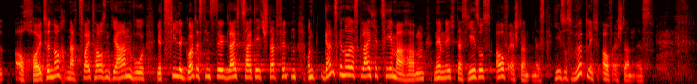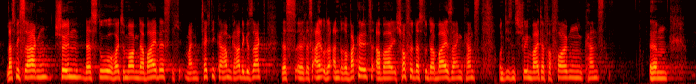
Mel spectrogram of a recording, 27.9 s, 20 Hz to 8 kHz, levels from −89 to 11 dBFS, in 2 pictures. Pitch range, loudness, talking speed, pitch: 165-200 Hz, -34 LUFS, 140 wpm, 180 Hz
